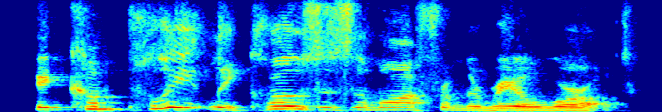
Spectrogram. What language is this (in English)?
English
